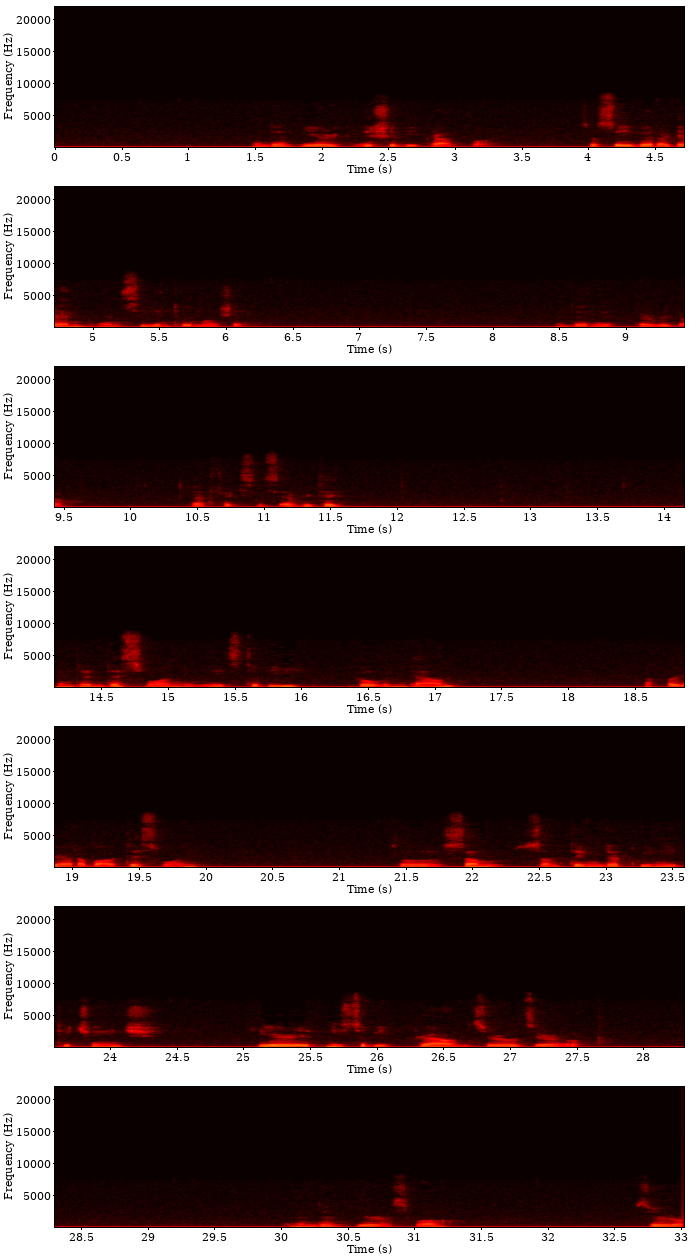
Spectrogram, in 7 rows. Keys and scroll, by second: 0.0 Escape, 2.6 Escape, 9.3-15.5 typing, 17.3-20.2 typing, 24.0 Escape, 25.3 Escape, 27.5 0, 32.2 0.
